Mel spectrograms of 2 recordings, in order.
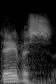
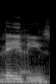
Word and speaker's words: Davies: Ray Davies composition pronounced Davis that's right we learned that when he was here not Davies Davis although it's spelled Davies he pronounces it Davis early Kinks though yeah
